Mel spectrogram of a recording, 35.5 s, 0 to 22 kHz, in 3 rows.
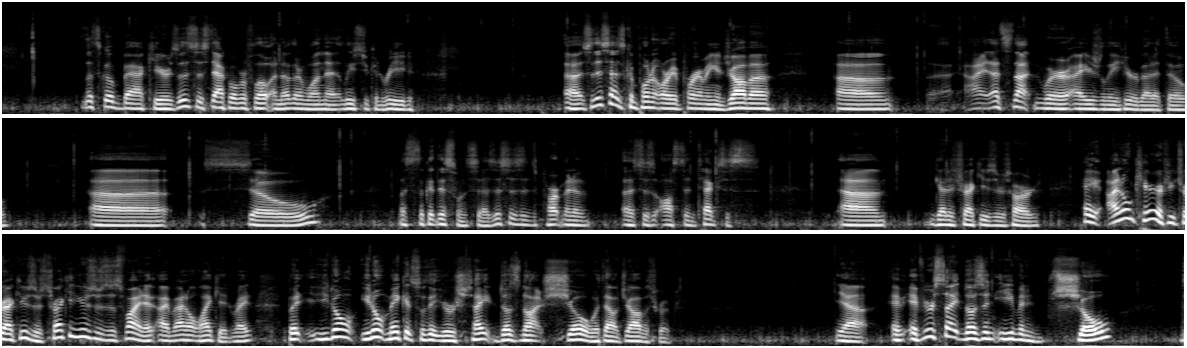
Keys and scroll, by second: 1.0 space, 8.8 typing, 9.9 j.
